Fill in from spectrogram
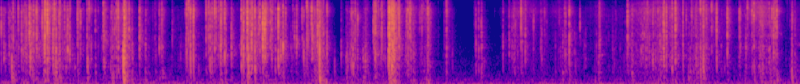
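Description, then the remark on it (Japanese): Crackly crinkling of adhesive tape as gauze is taken out and unwrapped on a bed in a bedroom, coming in irregular bursts of rustling and crackling throughout, loud, with no talking. “ちょっとうるさいかもしれないです、テープが、ごめんなさい。”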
